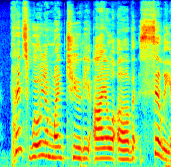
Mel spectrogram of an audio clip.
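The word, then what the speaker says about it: Isles of Scilly: Now, while all of this other stuff was going on, Prince William went to the Isle of Scilly, I believe is how you pronounce it.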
